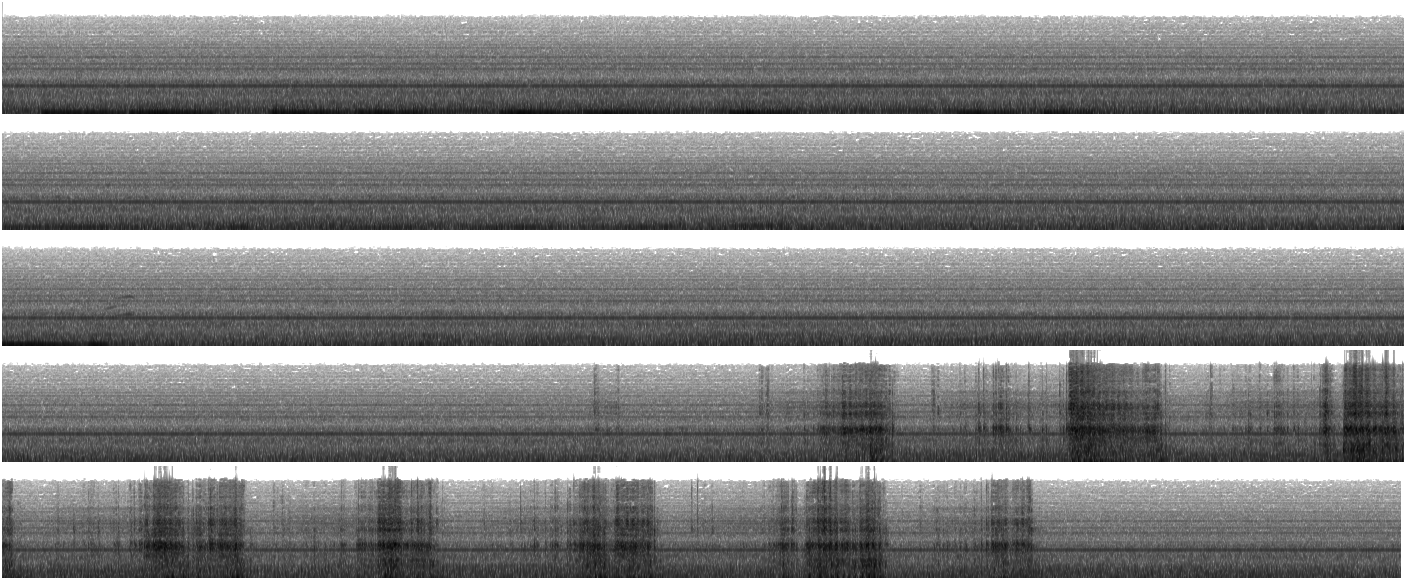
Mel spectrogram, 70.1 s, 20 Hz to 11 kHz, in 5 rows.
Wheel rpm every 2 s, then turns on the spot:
0, 0, 0, 0, 0, 0, 0, 0, 0, 0, 0, 0, 0, 0, 0, 0, 0, 0, 0, 0, 0, 0, 0, 0, 0, 10, 10, 20, 20, 20, 10, 10, 10, 0, 0.
54-58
